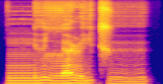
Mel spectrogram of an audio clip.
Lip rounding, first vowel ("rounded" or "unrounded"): unrounded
